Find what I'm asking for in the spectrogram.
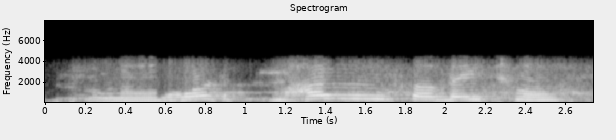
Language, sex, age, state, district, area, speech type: Odia, female, 18-30, Odisha, Nuapada, urban, conversation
